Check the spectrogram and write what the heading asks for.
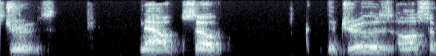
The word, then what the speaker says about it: Druze: Now, also for the mention to the audience, Drews is spelled D R U Z E. Drews. It may sound Jewish, but it's Drews.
